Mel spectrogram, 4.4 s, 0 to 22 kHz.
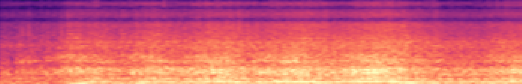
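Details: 1964½ Ford Mustang coupe, unrestored, possible fuel or water pump leak: engine catches on cold start and rises into a low, slightly wavering idle rumble with no knock, tick or rattle; normal cold start and idle.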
